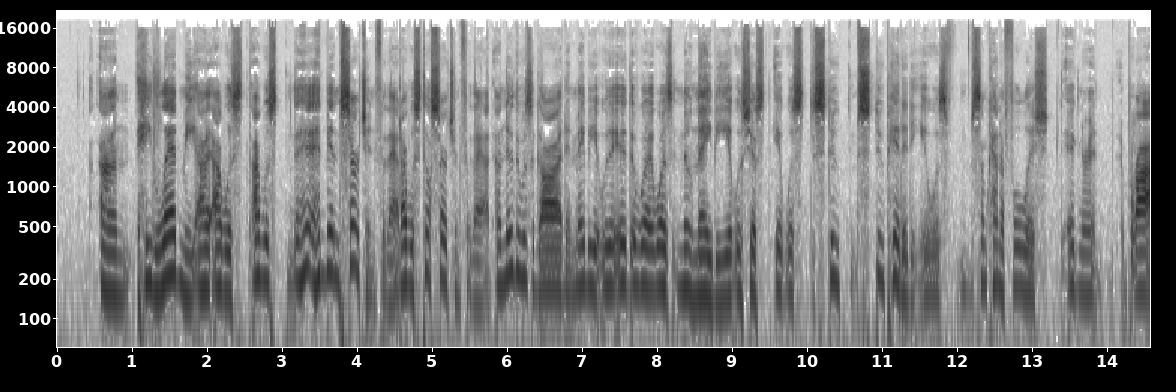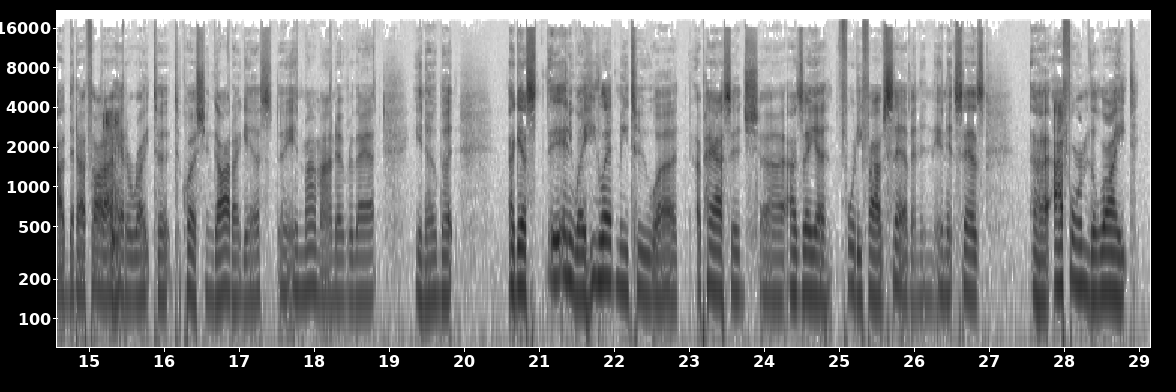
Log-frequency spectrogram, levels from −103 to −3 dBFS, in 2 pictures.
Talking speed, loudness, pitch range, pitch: 195 wpm, -25 LUFS, 145-180 Hz, 160 Hz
